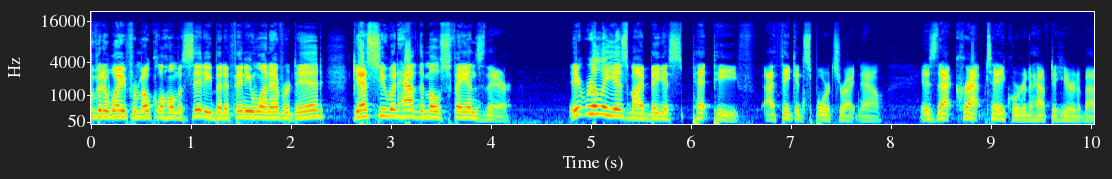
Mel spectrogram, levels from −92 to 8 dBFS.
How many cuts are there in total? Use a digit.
1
